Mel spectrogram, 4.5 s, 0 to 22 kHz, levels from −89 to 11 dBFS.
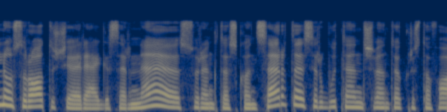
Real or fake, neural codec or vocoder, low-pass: real; none; 9.9 kHz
